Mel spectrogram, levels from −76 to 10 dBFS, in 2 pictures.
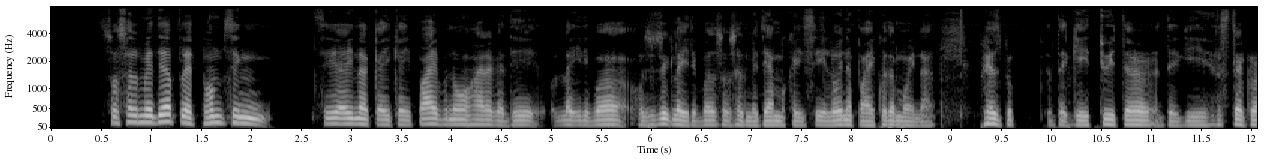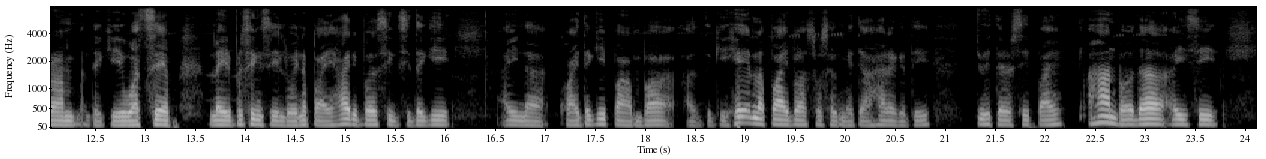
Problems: none marked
